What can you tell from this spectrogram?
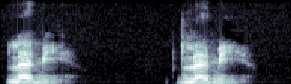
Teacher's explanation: The t sound at the end of let gets dropped and it just becomes lemme.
